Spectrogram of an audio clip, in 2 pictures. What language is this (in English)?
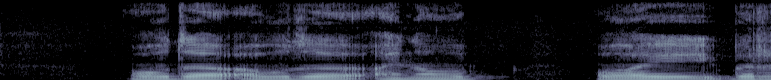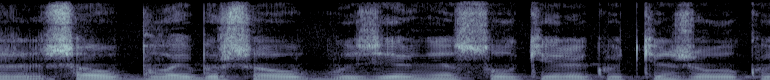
Kazakh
